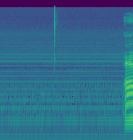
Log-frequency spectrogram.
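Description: Steady electrical mains hum with a buzzy stack of tones, from the sound system or recording chain, heard in a gap in the speech. A single faint click comes a little before halfway.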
